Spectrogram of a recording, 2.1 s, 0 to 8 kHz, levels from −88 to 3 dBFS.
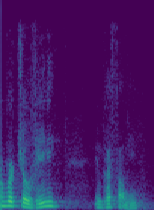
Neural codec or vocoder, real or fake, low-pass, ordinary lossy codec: codec, 16 kHz, 0.5 kbps, FunCodec, trained on Chinese and English, 25 frames a second; fake; 7.2 kHz; none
